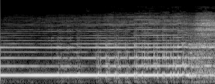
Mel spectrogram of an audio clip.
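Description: Dance accompaniment music: one long note held steady in pitch on a wind instrument, bright with overtones.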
